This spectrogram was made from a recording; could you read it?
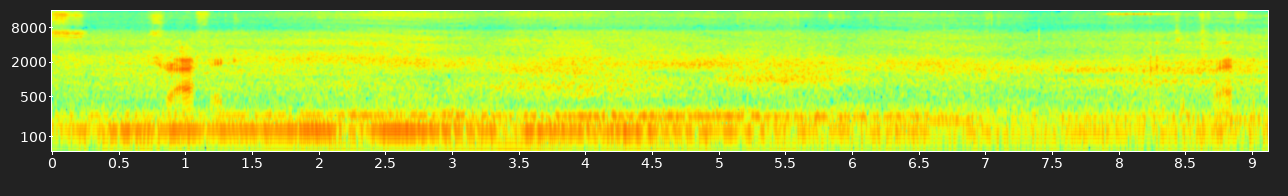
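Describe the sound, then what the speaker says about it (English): Road traffic rumbles past during a dog walk, a loud steady engine drone close by that stays fairly constant and slowly eases off, with a person talking over it. "Ah, that's traffic."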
